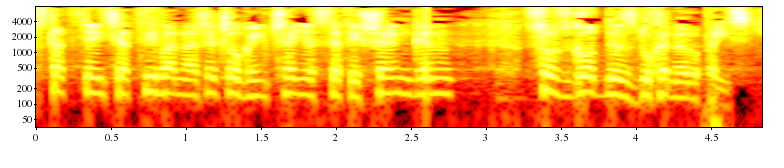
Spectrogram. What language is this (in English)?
Polish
